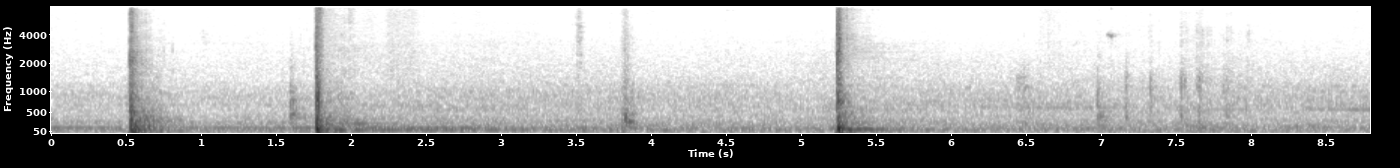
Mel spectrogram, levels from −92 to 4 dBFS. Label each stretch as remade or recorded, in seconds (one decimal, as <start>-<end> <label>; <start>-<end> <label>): 0.0-8.8 recorded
